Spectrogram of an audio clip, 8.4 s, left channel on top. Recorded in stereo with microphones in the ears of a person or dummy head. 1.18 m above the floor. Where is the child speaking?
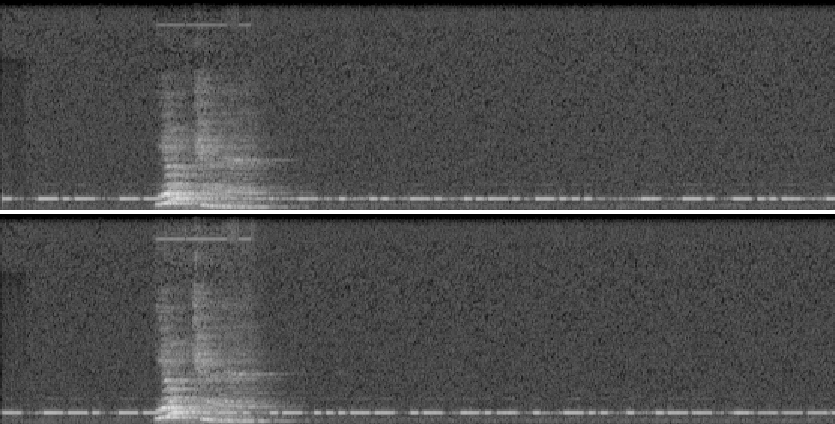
65° right (ahead or behind), 1.7 m.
